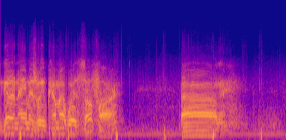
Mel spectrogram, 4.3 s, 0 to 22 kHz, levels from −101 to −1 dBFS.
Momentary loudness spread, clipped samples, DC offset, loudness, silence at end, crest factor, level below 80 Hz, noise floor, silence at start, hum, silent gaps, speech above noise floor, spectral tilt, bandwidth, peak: 21 LU; under 0.1%; under 0.1%; -27 LUFS; 0.05 s; 14 dB; -50 dBFS; -50 dBFS; 0 s; none; none; 24 dB; -7 dB/octave; 8.6 kHz; -14 dBFS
